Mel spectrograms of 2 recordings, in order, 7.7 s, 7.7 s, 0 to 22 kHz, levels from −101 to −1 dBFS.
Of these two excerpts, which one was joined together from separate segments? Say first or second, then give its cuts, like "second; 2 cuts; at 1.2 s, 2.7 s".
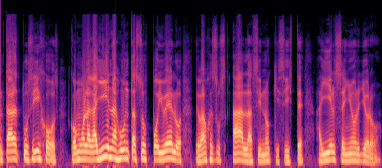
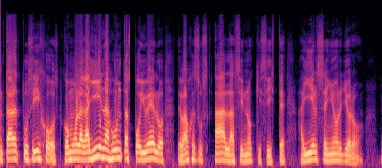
second; 2 cuts; at 1.2 s, 2.6 s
